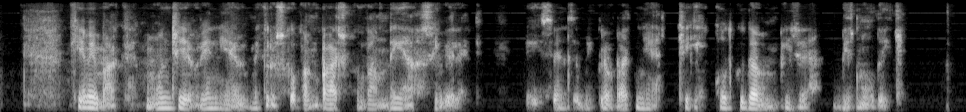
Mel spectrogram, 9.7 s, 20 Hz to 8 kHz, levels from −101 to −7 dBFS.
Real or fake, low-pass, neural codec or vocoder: fake; 7.2 kHz; vocoder, 22.05 kHz, 80 mel bands, HiFi-GAN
